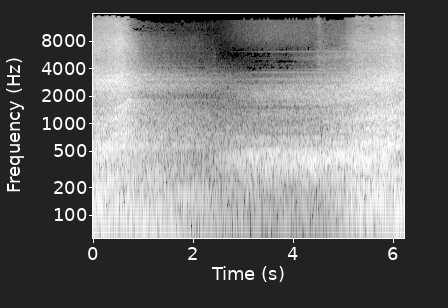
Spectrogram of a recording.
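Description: Channel-ident whoosh sound effects over a low rumbling music bed: a whoosh fading away in the first second, the sound sinking to its quietest midway, then swelling back up into another whoosh near the end.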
